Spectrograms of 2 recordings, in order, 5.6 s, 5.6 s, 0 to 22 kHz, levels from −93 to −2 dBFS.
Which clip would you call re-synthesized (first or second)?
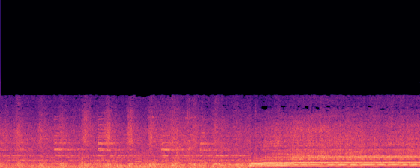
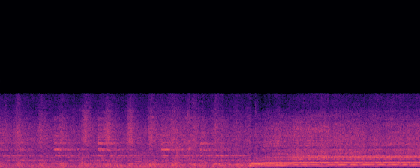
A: second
